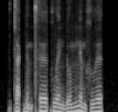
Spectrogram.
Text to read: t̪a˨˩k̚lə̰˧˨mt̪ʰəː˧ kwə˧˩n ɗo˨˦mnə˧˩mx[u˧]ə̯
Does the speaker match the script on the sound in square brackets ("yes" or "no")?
yes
